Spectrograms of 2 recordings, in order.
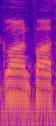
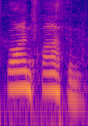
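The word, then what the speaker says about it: Glanfathan: Okay, I was close to pronouncing it right. It's Glonfothen. Glonfothen and Glonfoth.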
